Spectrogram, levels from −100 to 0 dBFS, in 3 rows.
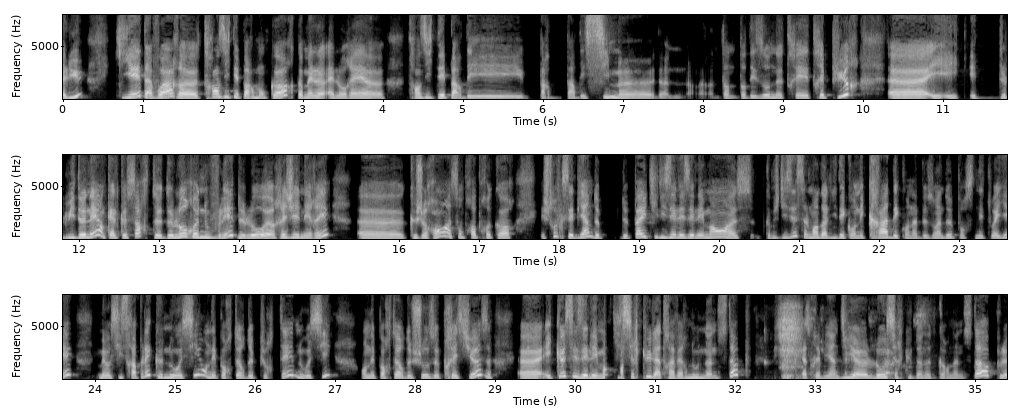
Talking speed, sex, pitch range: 200 wpm, female, 180-240 Hz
